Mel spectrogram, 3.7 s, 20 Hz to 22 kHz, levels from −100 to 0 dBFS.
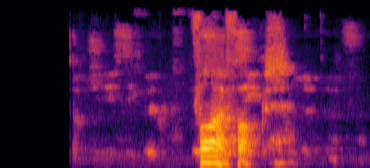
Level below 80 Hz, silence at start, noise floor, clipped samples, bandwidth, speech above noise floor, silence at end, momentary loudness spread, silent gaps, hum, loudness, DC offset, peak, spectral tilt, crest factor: -64 dBFS; 1.15 s; -47 dBFS; under 0.1%; 17 kHz; 28 dB; 0.6 s; 27 LU; none; none; -18 LUFS; under 0.1%; -2 dBFS; -4.5 dB/octave; 20 dB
